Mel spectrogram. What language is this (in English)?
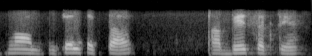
Urdu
